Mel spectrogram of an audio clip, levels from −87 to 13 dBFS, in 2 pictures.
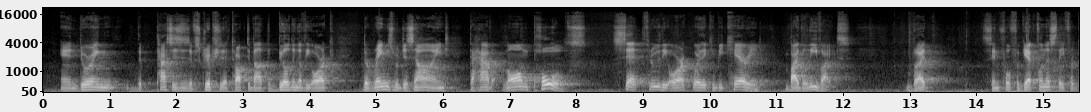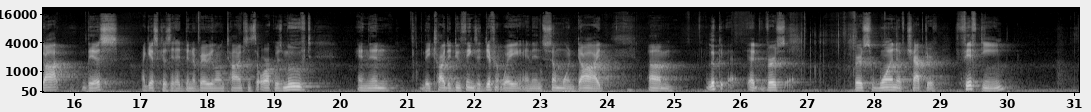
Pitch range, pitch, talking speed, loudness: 95-120 Hz, 105 Hz, 150 wpm, -18 LUFS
